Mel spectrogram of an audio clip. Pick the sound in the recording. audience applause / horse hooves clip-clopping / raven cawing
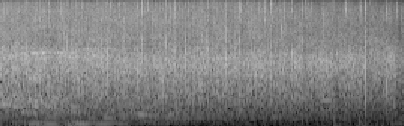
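audience applause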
